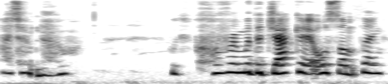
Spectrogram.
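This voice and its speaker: A practical woman among trapped survivors. Her voice sits fairly high, with an exasperated edge. She plays it naturalistically, as in audio drama. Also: moderate pace, fairly bright tone.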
